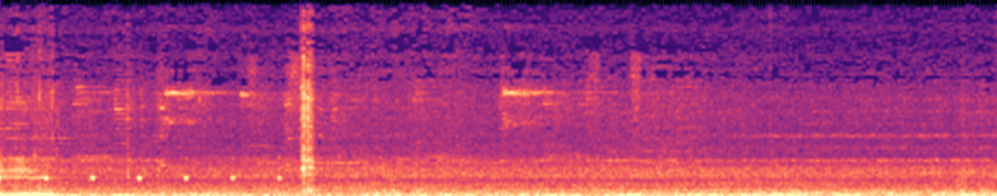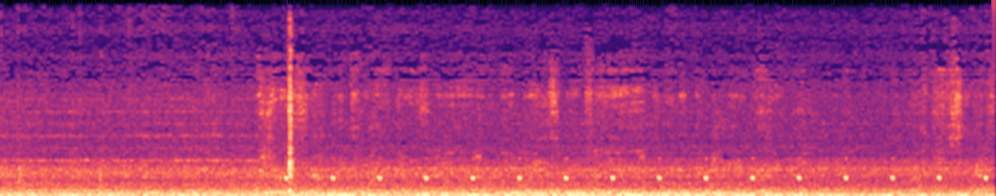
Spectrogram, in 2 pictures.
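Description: A car rumbles steadily along the road, heard from inside the cabin.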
